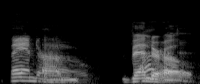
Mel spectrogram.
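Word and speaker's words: Vanderohe: it's like um um i can't pronounce it i think his name is it's v-a-n-d-e-r-o-h-e i think it's like vander vanderhoff i mean that's what it sounds like i guess that's what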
